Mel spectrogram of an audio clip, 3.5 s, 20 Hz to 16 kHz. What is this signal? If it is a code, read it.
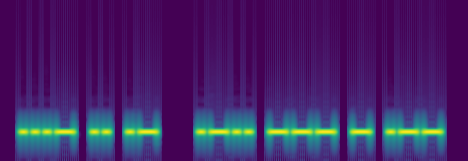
Morse code, heard as a keyed tone, about 29 wpm, 700 Hz. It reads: VIA LOTW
